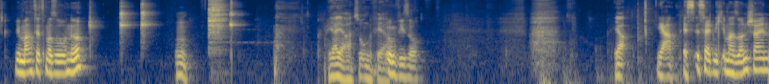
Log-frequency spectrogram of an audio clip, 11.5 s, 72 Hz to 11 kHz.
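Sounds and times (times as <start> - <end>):
speech: 0.2 - 1.5, 2.6 - 3.0, 4.9 - 6.4, 9.2 - 11.5
glasses of non-alcoholic beer clinking in a toast: 3.1 - 3.8.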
